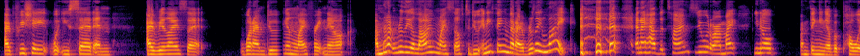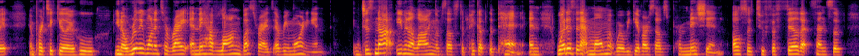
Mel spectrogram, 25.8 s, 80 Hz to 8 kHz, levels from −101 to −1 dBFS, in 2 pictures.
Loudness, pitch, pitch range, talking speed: -21 LUFS, 195 Hz, 170-240 Hz, 210 wpm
